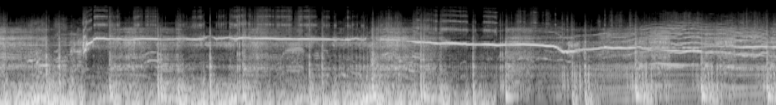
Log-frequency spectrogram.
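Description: Live experimental electronic improvisation: a dense, noisy electronic texture over low pulsing. A high steady tone comes in about a second in, holds, then slides down in steps toward the end. The low pulsing drops away a little past the middle.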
